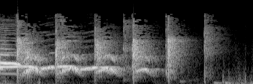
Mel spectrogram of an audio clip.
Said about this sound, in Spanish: ¡Aplausos!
